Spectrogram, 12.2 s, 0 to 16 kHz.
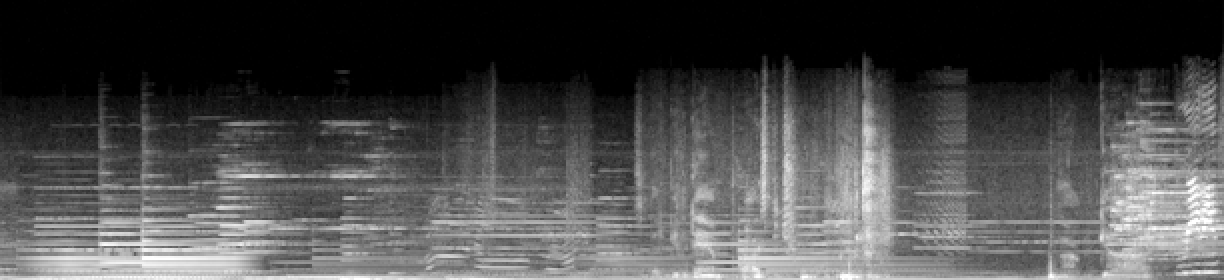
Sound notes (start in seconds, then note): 0.6 door bell rings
